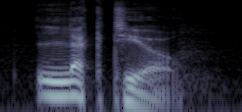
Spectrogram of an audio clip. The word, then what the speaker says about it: lectio: It is a S sound because it has the little curly Q under the C, forgive me, which came from the Latin lectio. Lectio, long E, long O, which meant a reading, which in turn came from lectus.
